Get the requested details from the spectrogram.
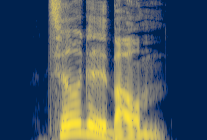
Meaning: synonym of Zürgel
- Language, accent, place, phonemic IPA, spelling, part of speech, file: German, Germany, Berlin, /ˈt͡sʏrɡəlˌbaʊ̯m/, Zürgelbaum, noun, De-Zürgelbaum.ogg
